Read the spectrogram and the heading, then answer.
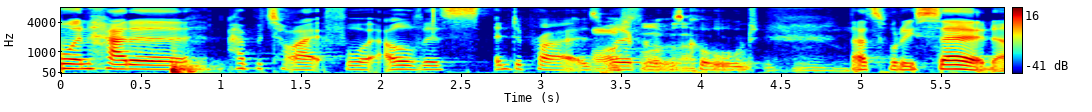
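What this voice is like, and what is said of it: Usual voice. Nothing is said of it.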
